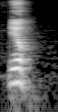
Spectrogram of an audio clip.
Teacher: এখানে ওয়া উপরে হামজা, ওয়া পড়তে হবে না, হামজা পড়তে হবে। হামজা সাকিন শক্ত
